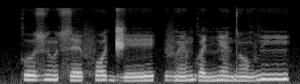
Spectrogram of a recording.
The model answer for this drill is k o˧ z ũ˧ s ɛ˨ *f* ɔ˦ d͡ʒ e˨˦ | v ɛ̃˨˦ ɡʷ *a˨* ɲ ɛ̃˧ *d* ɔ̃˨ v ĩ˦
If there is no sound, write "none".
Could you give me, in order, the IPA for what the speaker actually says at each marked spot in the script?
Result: f, a˨, d

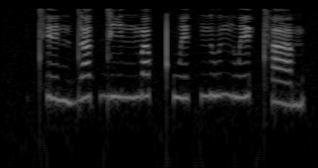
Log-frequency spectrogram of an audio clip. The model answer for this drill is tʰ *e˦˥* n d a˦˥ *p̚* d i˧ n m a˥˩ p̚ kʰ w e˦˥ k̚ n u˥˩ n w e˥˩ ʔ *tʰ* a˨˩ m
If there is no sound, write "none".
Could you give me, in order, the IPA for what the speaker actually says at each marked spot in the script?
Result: e˨˩, t̚, tʰ

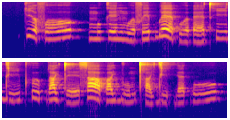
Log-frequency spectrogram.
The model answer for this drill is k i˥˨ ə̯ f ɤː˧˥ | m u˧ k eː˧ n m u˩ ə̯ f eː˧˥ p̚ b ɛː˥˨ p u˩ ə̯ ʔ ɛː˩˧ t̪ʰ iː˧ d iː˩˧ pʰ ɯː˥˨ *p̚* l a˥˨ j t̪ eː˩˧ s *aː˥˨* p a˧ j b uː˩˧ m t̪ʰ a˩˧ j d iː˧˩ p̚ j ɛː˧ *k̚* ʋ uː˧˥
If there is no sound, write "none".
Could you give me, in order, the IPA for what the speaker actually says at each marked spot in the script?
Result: p̚, aː˥˨, k̚

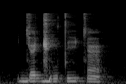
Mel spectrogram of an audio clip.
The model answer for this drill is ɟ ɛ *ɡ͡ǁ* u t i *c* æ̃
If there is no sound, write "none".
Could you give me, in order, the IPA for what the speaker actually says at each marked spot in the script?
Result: ɡ͡ǁ, c

